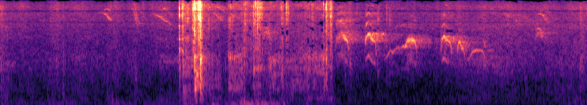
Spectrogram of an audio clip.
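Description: Birds chirping in short, quick, curving notes, against a couple of sharp knocks or rustles, the loudest about two seconds in.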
